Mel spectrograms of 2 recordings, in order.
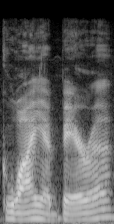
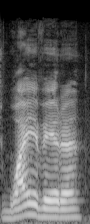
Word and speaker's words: Guayabera: in the intro of the show I said guayaberas very white boy of me it's why Avera that's how you pronounce it and that's those shirts I used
